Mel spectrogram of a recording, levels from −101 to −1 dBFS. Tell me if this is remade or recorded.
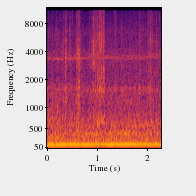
remade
